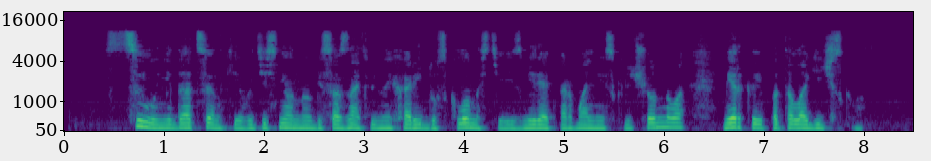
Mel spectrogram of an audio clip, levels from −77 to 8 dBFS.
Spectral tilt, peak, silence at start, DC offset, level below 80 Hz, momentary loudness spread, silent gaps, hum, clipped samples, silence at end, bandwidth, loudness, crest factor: -7 dB/octave; -4 dBFS; 0.45 s; under 0.1%; -56 dBFS; 9 LU; none; none; under 0.1%; 0.5 s; 11.5 kHz; -23 LUFS; 20 dB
